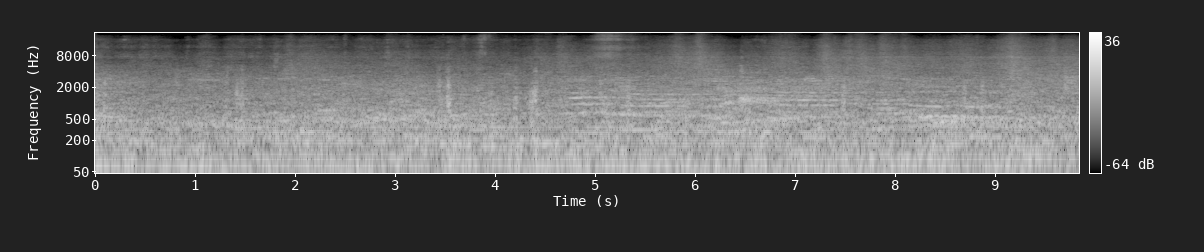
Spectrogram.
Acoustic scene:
crowded indoor space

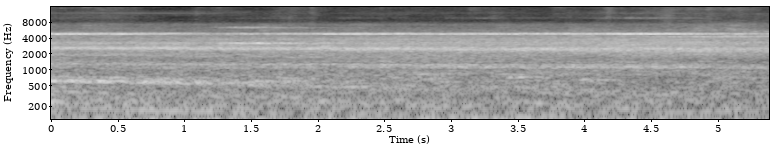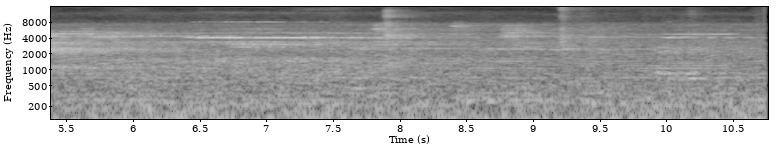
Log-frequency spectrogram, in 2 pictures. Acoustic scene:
subway station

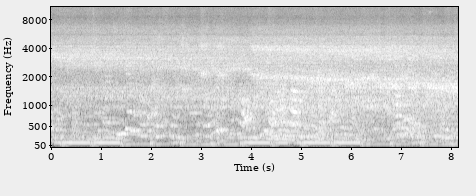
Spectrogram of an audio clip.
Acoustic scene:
cafe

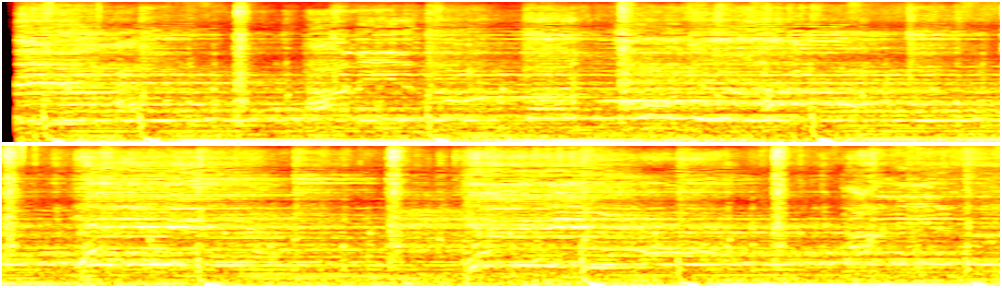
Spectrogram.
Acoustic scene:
car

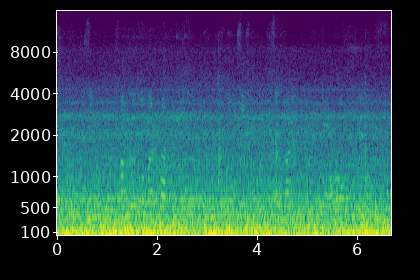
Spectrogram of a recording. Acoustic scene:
subway train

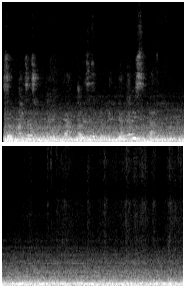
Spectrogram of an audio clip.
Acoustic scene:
subway train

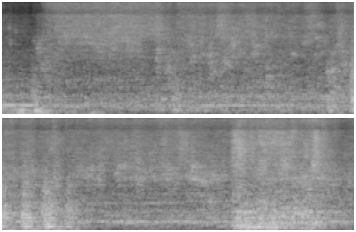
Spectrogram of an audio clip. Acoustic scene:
restroom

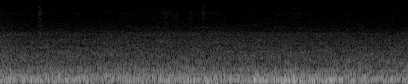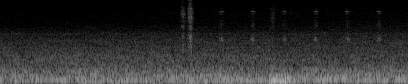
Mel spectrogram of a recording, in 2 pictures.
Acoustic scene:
car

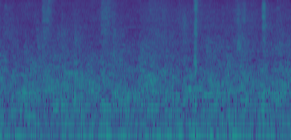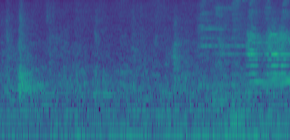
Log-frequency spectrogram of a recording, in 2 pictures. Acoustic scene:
subway station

